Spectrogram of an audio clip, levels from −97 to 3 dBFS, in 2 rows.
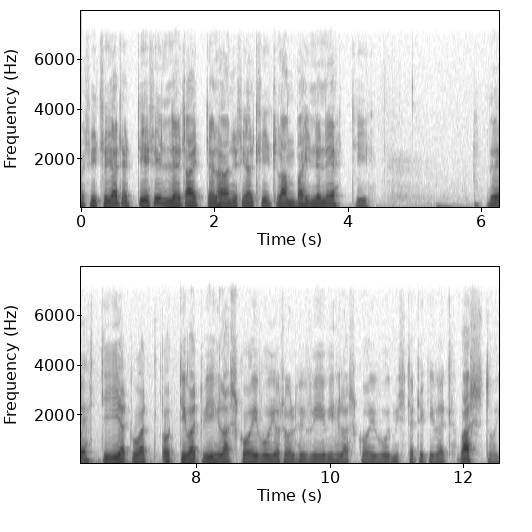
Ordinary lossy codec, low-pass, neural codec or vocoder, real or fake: none; 7.2 kHz; none; real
